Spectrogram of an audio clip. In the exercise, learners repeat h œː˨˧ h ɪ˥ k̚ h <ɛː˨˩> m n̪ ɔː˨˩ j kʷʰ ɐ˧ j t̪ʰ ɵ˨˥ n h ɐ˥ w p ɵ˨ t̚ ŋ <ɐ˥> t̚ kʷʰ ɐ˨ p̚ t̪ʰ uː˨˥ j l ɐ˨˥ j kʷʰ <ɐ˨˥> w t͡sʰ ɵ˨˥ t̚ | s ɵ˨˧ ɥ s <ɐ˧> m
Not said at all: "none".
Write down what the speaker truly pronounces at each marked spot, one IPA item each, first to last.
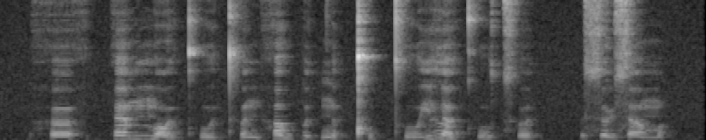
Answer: ɛː˥, ɐ˥, ɐ˨, ɐ˧

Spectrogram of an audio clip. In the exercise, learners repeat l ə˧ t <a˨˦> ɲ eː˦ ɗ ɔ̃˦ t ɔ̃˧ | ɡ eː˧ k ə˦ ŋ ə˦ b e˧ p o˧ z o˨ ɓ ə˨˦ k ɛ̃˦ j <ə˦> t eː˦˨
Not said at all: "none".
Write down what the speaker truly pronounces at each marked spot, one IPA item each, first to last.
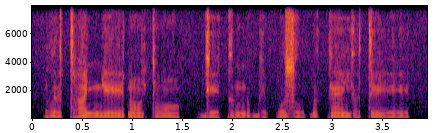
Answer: a˨˦, ə˨

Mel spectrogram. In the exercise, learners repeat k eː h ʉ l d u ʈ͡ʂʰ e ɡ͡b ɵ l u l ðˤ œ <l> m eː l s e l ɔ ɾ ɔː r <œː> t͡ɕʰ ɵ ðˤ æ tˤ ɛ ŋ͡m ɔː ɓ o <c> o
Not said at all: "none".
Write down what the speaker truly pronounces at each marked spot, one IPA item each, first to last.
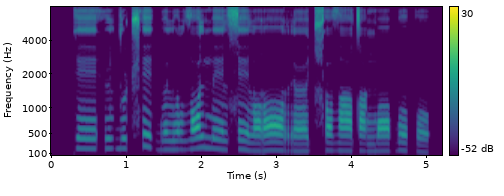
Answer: l, œː, k

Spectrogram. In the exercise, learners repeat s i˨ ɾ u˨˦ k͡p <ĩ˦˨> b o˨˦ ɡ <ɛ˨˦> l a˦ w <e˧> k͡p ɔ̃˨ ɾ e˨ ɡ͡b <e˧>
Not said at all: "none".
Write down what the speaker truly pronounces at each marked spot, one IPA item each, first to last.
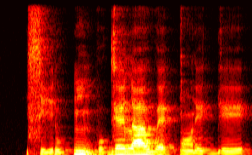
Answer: ĩ˦˨, ɛ˦, ɛ˧, e˨

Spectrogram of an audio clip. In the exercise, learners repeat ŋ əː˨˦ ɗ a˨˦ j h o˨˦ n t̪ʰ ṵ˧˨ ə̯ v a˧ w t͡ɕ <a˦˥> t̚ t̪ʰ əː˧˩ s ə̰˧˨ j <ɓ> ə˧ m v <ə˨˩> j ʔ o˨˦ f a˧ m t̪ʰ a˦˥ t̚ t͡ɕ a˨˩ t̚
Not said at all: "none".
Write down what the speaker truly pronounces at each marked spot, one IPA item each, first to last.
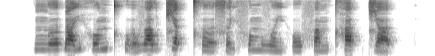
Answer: a˦˥, f, ə˨˩

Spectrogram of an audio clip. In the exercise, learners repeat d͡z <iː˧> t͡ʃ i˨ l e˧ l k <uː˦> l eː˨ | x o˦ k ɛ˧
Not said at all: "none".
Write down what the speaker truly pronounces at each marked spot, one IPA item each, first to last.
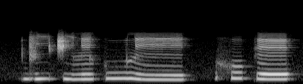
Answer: iː˧, uː˦

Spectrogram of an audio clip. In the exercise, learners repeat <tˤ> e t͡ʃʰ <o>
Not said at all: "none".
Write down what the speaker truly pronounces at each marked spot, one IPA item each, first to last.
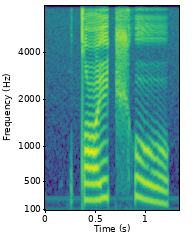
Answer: tˤ, o

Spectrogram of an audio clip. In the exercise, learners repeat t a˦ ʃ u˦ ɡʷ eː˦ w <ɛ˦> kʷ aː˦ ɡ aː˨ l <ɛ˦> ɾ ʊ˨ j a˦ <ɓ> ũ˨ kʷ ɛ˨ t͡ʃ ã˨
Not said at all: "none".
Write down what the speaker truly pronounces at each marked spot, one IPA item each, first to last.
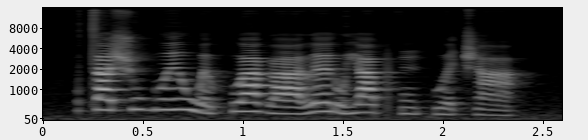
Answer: ɛ˨, ɛ˦, pʰ

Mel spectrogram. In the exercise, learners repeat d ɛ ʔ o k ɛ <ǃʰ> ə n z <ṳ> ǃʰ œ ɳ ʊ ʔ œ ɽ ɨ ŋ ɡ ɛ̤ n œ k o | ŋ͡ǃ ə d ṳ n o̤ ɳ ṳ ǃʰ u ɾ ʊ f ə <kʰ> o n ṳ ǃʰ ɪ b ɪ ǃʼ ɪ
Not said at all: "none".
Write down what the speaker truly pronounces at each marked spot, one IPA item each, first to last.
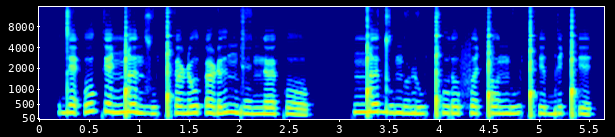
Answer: ŋ͡ǃ, ṳ, ǃ

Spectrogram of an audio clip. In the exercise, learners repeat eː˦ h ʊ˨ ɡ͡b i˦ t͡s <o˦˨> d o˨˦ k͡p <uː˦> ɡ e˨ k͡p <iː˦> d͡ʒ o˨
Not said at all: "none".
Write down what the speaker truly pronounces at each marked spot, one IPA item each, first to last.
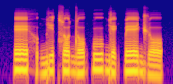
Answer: o˦, uː˦, eː˦

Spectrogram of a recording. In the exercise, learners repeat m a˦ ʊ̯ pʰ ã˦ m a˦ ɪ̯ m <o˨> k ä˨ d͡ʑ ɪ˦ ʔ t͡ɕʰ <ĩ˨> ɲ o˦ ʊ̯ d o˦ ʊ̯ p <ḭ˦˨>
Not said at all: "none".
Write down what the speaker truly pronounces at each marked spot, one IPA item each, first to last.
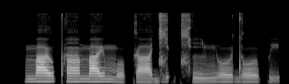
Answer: o˨, ĩ˨, ḭ˦˨

